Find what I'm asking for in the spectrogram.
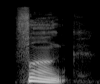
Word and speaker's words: Funk: Bunkus, B-U-N-K-U-S, Bunkus. – Now, please tell me your last name, and please spell it. – Funk, F-U-N-K, Funk.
